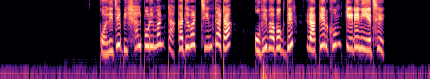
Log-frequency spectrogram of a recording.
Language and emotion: Bengali, fearful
